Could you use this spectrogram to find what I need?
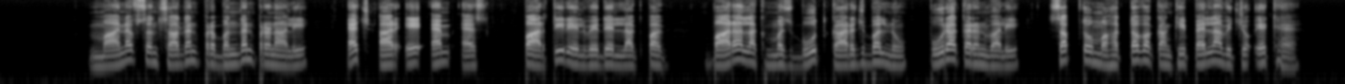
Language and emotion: Punjabi, neutral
